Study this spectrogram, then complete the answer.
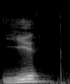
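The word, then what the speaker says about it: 邪: Aquí, necesito explicar el "Xie" en su nombre. No se pronuncia de la manera común; en este contexto, "Xie" es un apellido especial de una antigua tribu turca , pronunciado "ye".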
